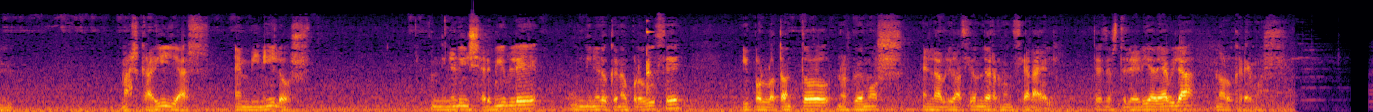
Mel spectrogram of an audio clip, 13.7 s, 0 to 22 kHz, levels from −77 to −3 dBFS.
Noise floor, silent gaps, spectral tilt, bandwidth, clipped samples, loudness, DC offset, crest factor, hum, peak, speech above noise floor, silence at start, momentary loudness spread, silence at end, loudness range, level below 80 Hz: -50 dBFS; none; -4 dB/octave; 13.5 kHz; under 0.1%; -16 LUFS; under 0.1%; 16 dB; none; 0 dBFS; 35 dB; 0 s; 17 LU; 0 s; 3 LU; -32 dBFS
